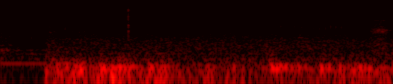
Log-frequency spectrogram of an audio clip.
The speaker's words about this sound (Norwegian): Det blåser på Sankthanshaugen i kveld.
